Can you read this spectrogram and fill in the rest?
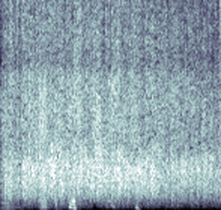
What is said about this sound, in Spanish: Un abrazo, un aplauso ahí.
